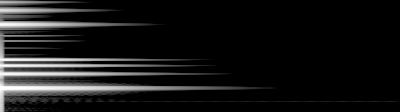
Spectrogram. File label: Bell, Alesis DM-PRO drums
